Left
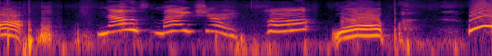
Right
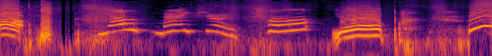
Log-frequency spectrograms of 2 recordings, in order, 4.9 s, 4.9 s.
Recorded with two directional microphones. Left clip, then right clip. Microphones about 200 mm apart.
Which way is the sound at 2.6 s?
35° left (ahead or behind).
